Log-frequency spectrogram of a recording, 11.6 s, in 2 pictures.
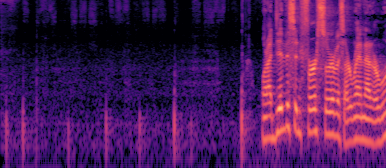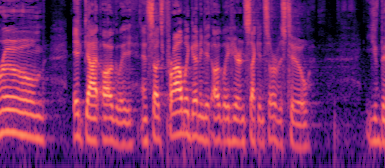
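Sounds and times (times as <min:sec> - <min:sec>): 
pen writing on a page: 0:00.0 - 0:03.9, 0:09.6 - 0:11.5
speech: 0:03.9 - 0:10.5, 0:11.3 - 0:11.5.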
